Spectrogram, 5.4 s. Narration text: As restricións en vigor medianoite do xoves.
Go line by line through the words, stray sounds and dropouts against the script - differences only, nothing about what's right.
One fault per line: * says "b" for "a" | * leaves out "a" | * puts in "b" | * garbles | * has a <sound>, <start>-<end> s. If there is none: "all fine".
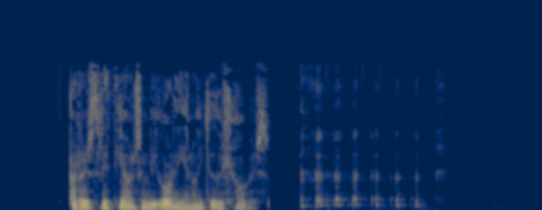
* has a laugh, 3.0-4.5 s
